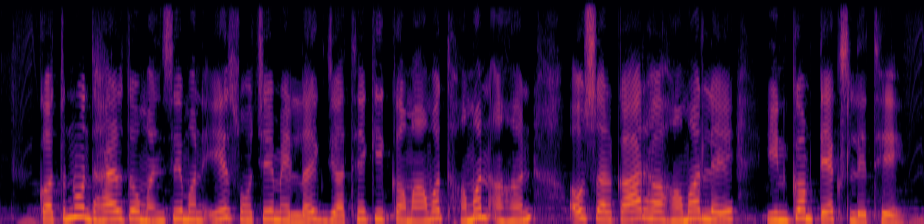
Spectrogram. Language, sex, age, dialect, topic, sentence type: Chhattisgarhi, male, 18-24, Northern/Bhandar, banking, statement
